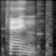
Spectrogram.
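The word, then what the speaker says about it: けん: on the last syllable, while ken is accented, so accented on the ke, ken.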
